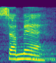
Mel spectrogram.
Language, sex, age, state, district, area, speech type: Hindi, female, 45-60, Bihar, Begusarai, rural, read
